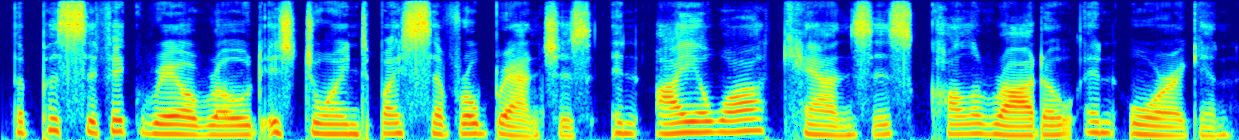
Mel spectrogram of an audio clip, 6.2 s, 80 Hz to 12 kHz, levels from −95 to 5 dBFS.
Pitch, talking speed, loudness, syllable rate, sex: 190 Hz, 135 wpm, -20 LUFS, 5.1 syllables/s, female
